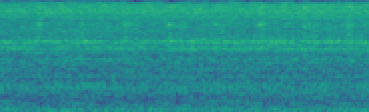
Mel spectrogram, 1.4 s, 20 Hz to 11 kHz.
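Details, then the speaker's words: Volvo Penta 5.7L V8 marine engine just after fuel pump assembly replacement, started after ten key cycles to prime: steady, deep idle with even low pulse, no misses or knocks, no leaks; normal idle. "no leaks we're just gonna need to uh test run the uh engine later on but i'm very happy with the thank you phantom much"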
